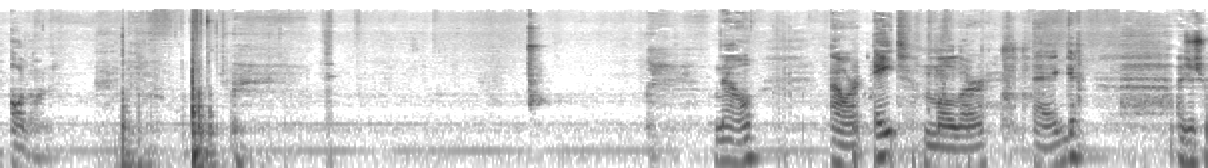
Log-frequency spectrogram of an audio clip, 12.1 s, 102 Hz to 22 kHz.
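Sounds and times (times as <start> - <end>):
low steady hum: 0.0 - 12.0
knocks in plastic bin: 1.2 - 2.3.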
